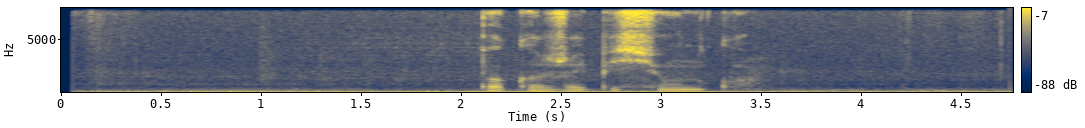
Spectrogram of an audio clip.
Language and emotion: Russian, sad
